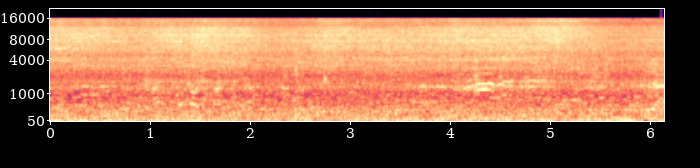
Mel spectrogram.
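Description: Busy pedestrian street ambience: a steady low rumble and general crowd noise. About four seconds in comes a short, wavering high-pitched sound.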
